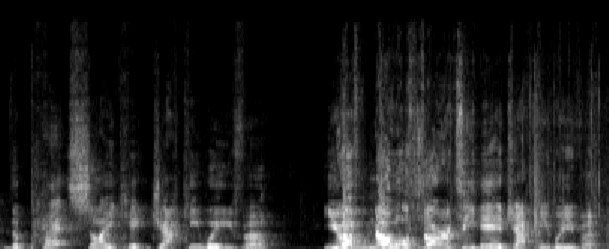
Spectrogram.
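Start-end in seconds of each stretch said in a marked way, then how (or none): 2.7-5.0 quoting a famous shout. Retold or imitated. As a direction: belt it out like a chair laying down the law at a meeting. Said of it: "It's not that Jackie Weaver".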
